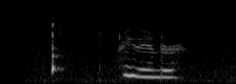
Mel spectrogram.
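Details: Young child with hiccups: a single sharp, abrupt voiced gulp, then a brief child vocalization in a quiet room; the hiccups are described as squeaky and toy-like.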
